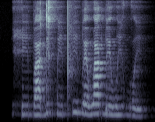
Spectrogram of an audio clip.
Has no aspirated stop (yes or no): no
